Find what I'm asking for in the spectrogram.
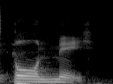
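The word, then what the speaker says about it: bánh mì: Banh mi is how I think most people I've heard say it. But apparently it's born mi. – Yeah. – That's how you pronounce that.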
